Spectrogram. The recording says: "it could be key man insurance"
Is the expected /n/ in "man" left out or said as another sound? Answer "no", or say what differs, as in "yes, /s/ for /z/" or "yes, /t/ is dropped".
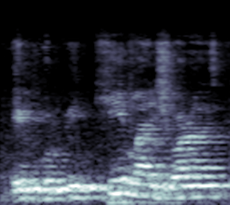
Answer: yes, /n/ is dropped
